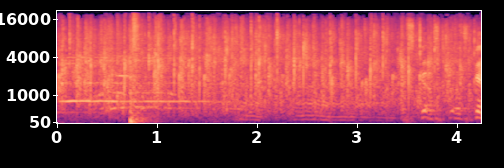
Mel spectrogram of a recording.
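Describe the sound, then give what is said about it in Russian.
A crowd applauds steadily, a dense clatter of many hands that holds at an even level throughout, with a man's voice talking over the clapping. “Мне громче, хлопали. Тебе, конечно, громче.”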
